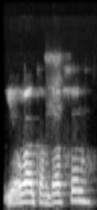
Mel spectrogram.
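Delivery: normal talking voice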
